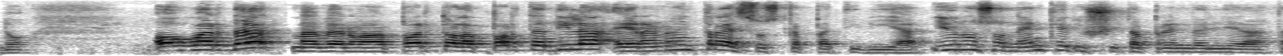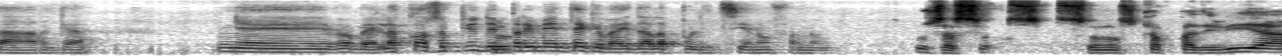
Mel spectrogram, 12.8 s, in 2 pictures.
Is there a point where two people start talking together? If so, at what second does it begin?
none

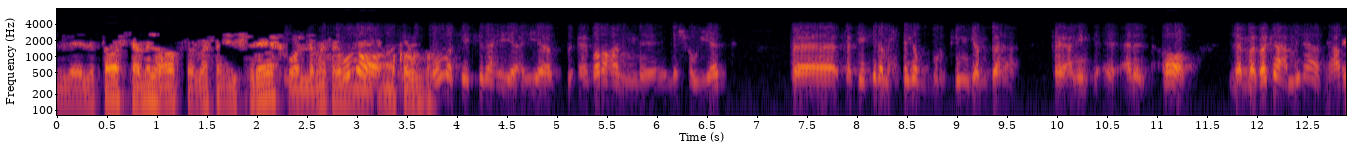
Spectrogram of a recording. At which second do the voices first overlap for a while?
2.3 s

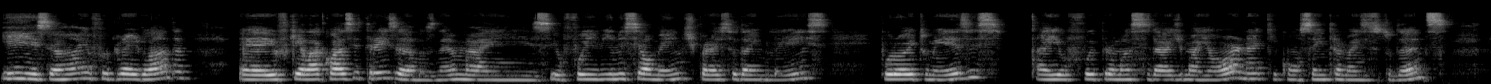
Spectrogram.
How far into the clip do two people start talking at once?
none

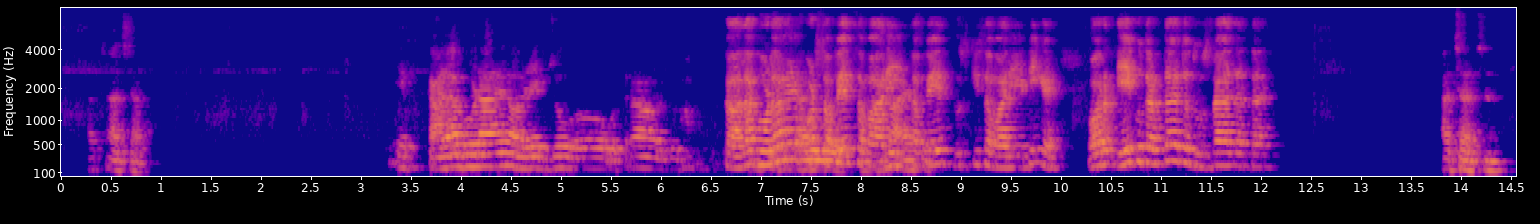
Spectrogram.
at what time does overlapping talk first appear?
6.9 s

